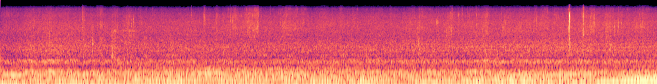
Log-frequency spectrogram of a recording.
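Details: Bees in a hive opened for inspection, comb and a sugar-water feeder exposed; a dense, steady low drone fills the whole stretch, with light crackles and handling knocks over the hum.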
